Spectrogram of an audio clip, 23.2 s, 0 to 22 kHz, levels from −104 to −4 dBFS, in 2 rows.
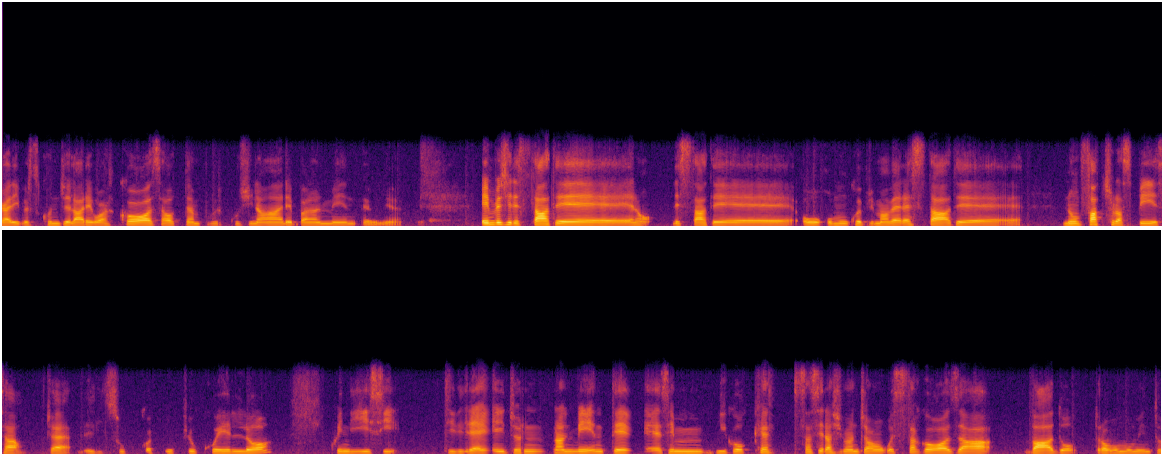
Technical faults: repeated stalls (stutter); call audio freeze; jitter buffer slow-down; jitter buffer speed-up

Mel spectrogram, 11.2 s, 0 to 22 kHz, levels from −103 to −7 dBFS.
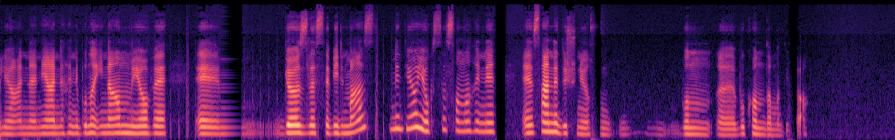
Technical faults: Wi-Fi interference; long network dropout; burst of packet loss

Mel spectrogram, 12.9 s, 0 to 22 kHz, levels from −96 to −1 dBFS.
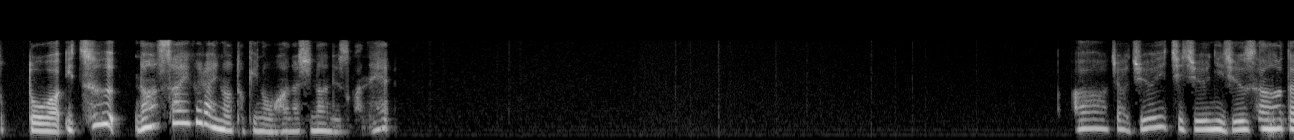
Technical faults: channel delay (comb filtering)

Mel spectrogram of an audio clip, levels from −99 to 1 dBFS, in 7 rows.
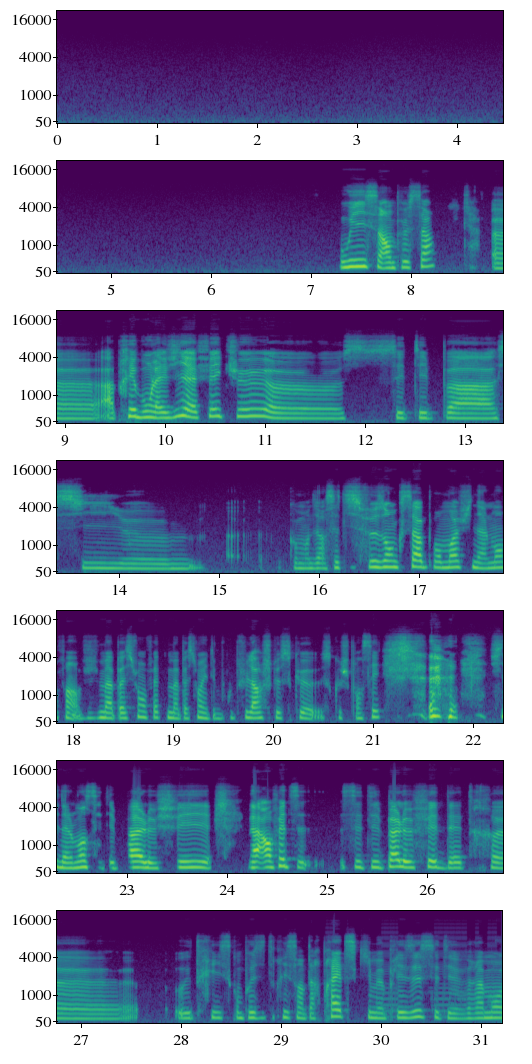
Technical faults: channel delay (comb filtering); GSM phone buzz

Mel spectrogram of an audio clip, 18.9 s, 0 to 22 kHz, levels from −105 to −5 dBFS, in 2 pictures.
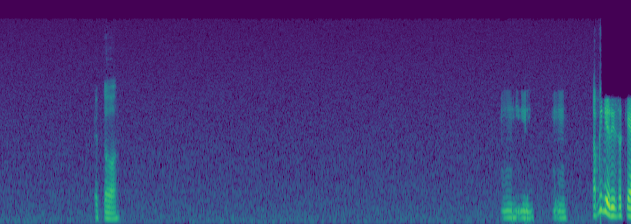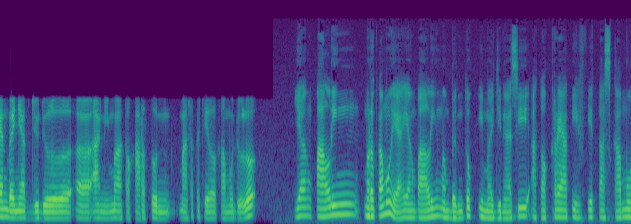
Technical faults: input switched to a poorer device

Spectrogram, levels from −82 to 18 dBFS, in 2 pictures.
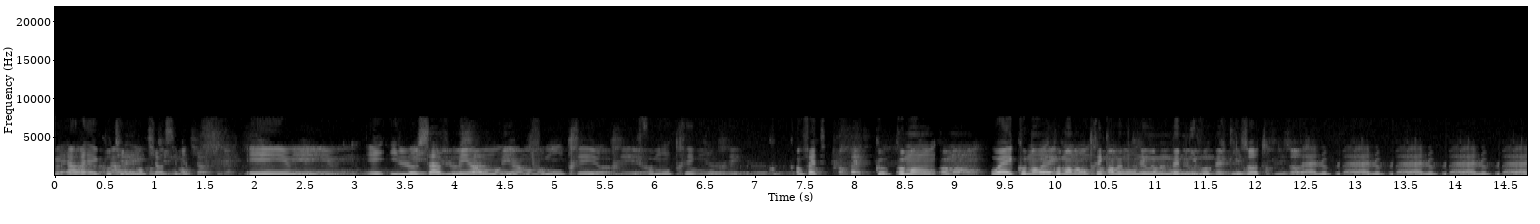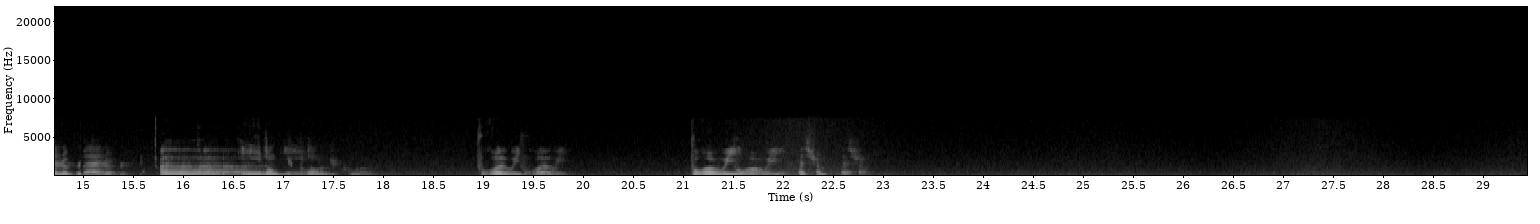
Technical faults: echo with no canceller; broken-record loop

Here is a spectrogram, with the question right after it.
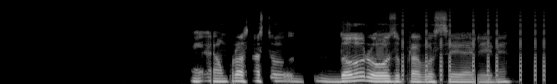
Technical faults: Bluetooth dropout; GSM signalling bursts

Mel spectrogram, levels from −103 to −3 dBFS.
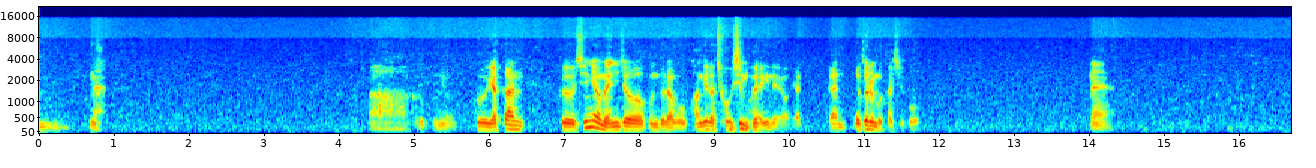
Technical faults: noise suppressor artifacts; speech cut by the noise suppressor

